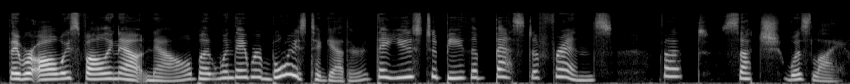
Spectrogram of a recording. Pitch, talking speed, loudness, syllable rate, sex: 260 Hz, 170 wpm, -19 LUFS, 4.0 syllables/s, female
